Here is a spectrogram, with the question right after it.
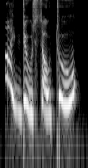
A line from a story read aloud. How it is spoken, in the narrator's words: Tass said indignantly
